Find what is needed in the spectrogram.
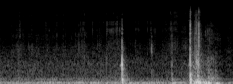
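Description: Plastic grille-cover retaining clip being worked loose by a gloved hand, giving two sharp clicks, the louder one near the end, over a low steady rumble.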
